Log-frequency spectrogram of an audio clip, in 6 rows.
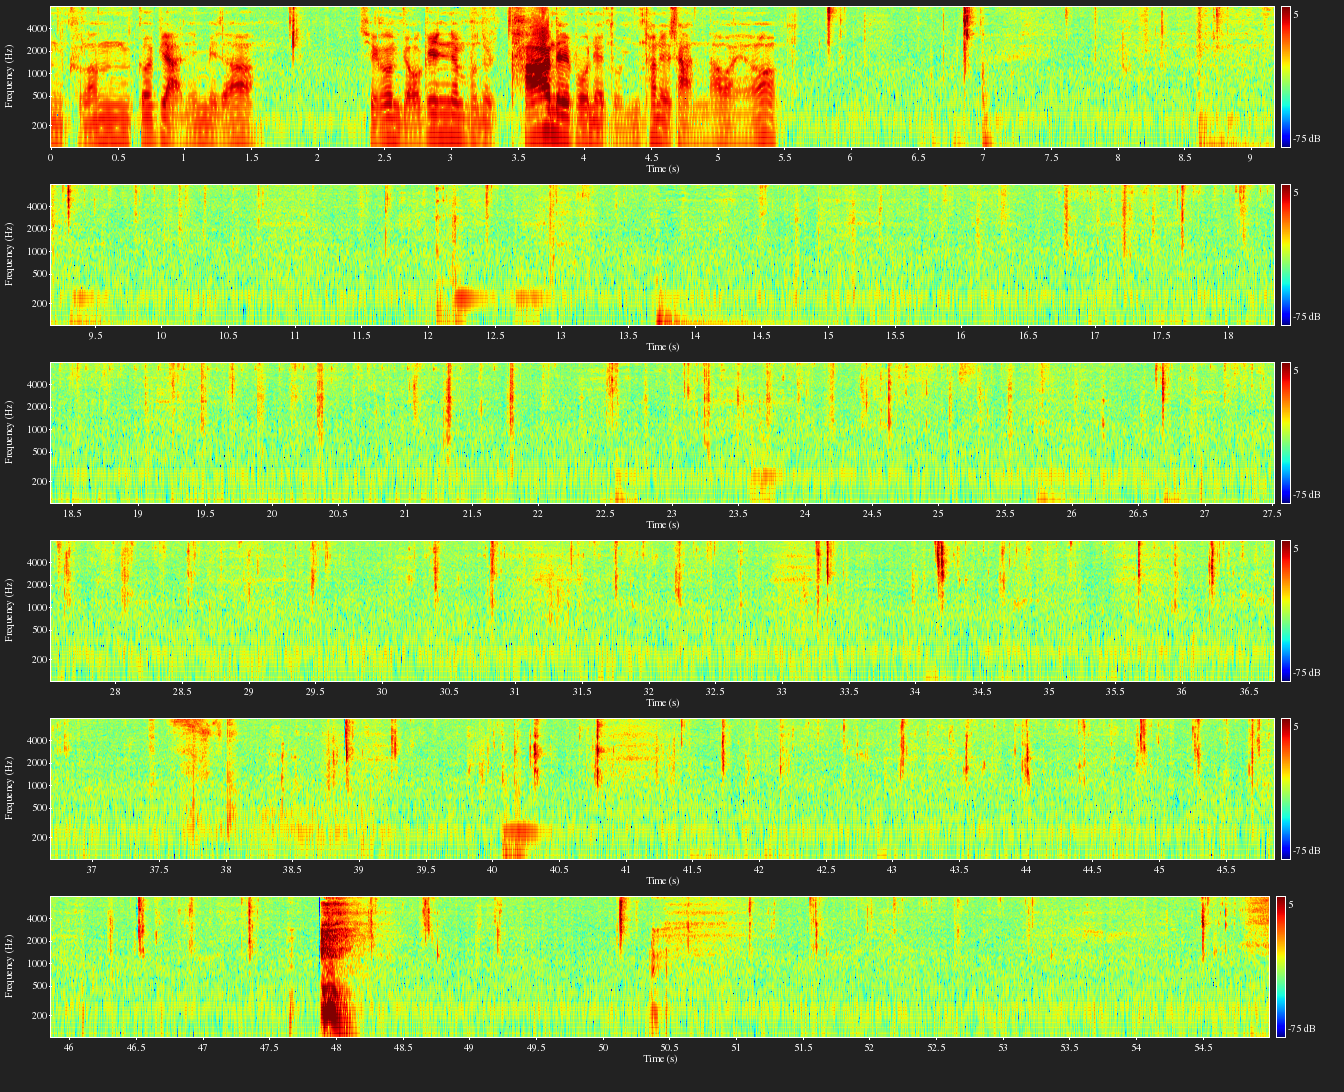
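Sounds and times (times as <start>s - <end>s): person chewing: 1.7s - 2.0s, 5.5s - 49.4s, 50.1s - 55.0s
soft low thumps: 8.5s - 10.5s, 12.1s - 13.0s, 13.6s - 15.1s.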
